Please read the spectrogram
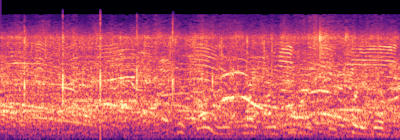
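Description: Stadium crowd of spectators talking and shouting over one another, many voices at once with no single voice standing out.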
